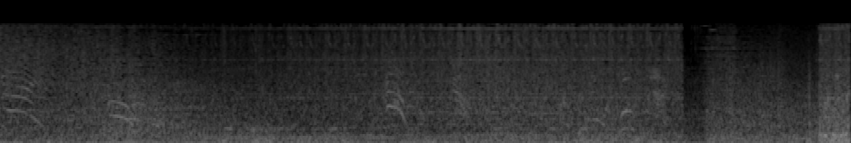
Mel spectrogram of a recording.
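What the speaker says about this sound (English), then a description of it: "Miller, chopper's been grounded" Helicopter in the video game Deus Ex during a sandstorm, a steady broadband rotor and engine roar running continuously under gusting wind noise with a brief dip near the end.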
